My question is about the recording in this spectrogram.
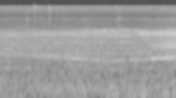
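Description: Steady low background rumble with a faint, thin tone that slowly dips and rises in pitch.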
